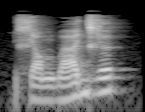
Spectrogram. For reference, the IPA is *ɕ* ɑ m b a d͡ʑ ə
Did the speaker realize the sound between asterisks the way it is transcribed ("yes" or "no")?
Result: yes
